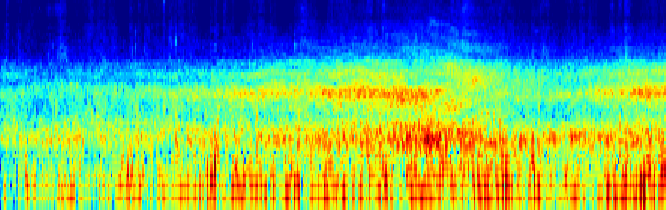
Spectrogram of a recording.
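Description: Wind rumbles and buffets against a microphone outdoors.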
